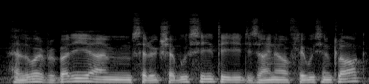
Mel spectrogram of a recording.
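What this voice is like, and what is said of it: French-accented English. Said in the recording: “a French designer ... let's listen to his accent.”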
